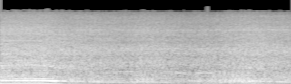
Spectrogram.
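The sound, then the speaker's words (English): A car engine revs loudly for a moment, then settles into a steady, rumbling drone as the car is started across railroad tracks in Oklahoma on a dry day, with no voices. “Without thinking blindly, I started the car across the tracks.”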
